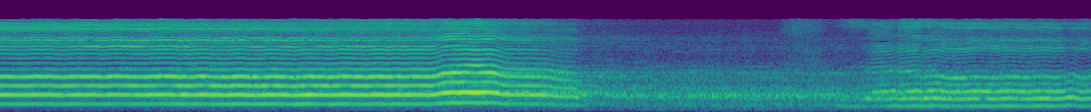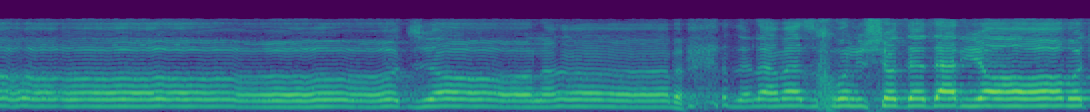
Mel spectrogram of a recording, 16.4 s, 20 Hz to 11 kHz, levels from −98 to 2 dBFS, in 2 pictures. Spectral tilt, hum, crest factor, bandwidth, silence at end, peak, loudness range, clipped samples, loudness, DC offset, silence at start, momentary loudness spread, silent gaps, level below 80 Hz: -3.5 dB/octave; none; 16 dB; 6.4 kHz; 0 s; -8 dBFS; 12 LU; under 0.1%; -23 LUFS; under 0.1%; 0 s; 18 LU; none; -76 dBFS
